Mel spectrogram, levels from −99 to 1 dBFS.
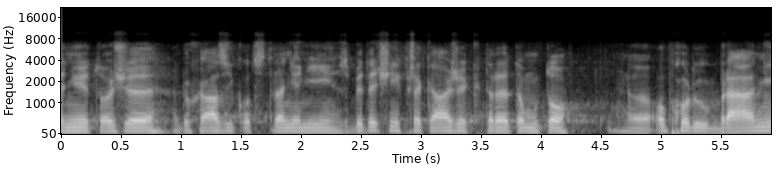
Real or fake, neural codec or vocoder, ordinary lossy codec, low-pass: fake; codec, 16 kHz, 4 kbps, X-Codec, WavLM features, trained on Multilingual LibriSpeech; Opus, 24 kbps; 7.2 kHz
